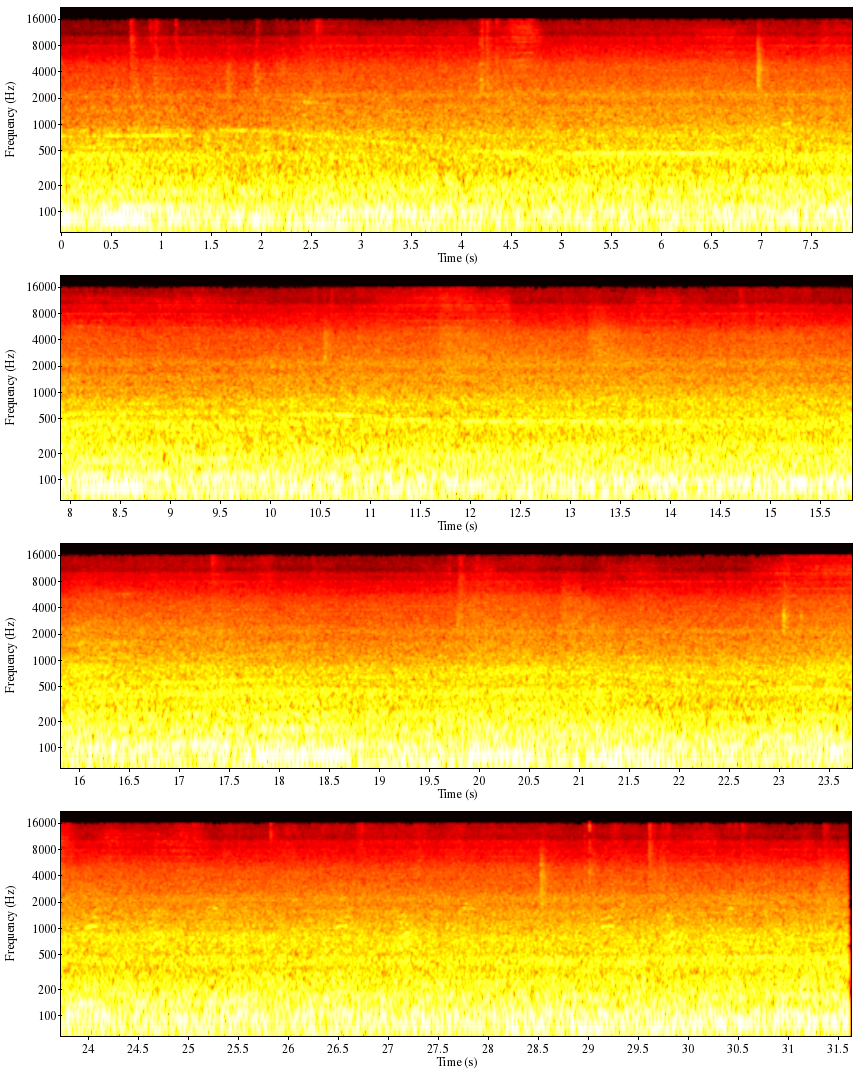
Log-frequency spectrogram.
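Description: Cabin noise inside a Nova Bus LFS hybrid-electric city bus under way: a steady low rumble of drivetrain and road noise, with a faint wavering whine above it.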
